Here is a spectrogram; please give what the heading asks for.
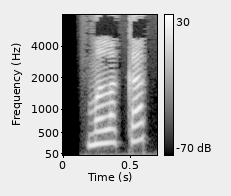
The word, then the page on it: melekat: Indonesian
